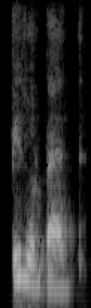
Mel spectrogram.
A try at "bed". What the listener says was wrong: No, it's bed. Bed. You pronounce it as bead? No, it's not bead. It's wrong. It's bed. The correct pronunciation is bed. I'm going to bed.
